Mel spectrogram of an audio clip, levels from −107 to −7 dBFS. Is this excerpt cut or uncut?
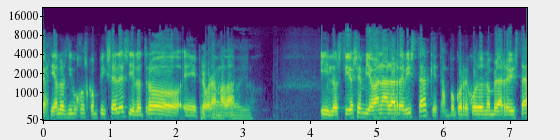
uncut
